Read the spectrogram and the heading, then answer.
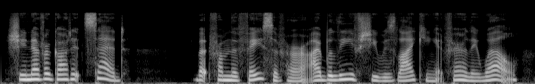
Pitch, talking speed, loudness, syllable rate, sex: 200 Hz, 215 wpm, -19 LUFS, 5.3 syllables/s, female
